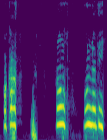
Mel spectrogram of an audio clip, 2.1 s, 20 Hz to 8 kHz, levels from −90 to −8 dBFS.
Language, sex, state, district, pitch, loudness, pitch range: Telugu, male, Andhra Pradesh, Sri Satya Sai, 345 Hz, -15 LUFS, 330-355 Hz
